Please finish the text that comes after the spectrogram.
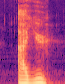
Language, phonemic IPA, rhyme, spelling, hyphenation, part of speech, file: Dutch, /aːˈjy/, -y, aju, aju, interjection, Nl-aju.ogg
- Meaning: bye, see you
